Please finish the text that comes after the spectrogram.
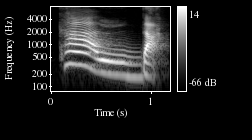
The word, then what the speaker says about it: calda: E cuidado com a pronúncia da letra L. Ela deve ser bem pronunciada. Nós dizemos calda.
